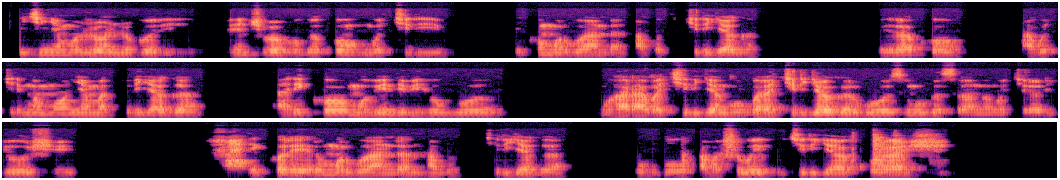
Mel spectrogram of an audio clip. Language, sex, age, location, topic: Kinyarwanda, male, 36-49, Musanze, agriculture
